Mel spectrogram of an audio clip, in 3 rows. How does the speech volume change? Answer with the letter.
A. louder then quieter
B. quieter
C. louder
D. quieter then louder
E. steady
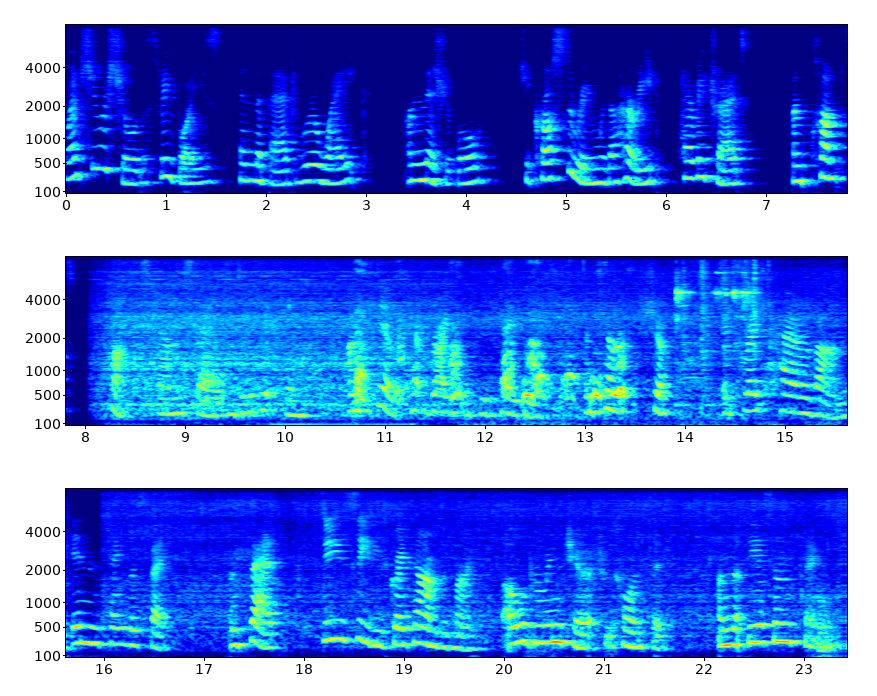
C.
